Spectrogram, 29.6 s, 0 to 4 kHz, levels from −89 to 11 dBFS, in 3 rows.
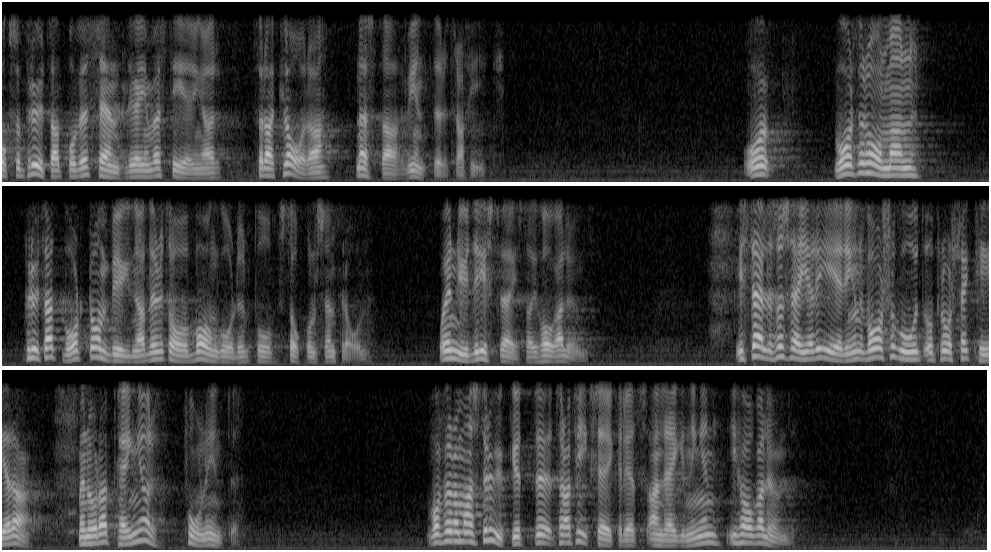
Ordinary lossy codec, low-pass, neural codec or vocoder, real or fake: none; 3.6 kHz; none; real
